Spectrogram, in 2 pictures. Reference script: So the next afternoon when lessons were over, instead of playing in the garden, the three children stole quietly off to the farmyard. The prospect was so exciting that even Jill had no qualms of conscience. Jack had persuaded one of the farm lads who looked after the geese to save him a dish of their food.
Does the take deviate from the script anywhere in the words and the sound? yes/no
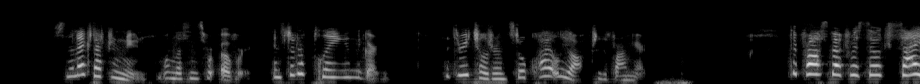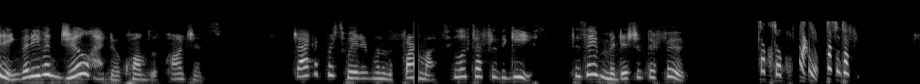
yes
